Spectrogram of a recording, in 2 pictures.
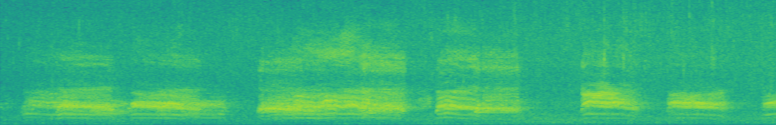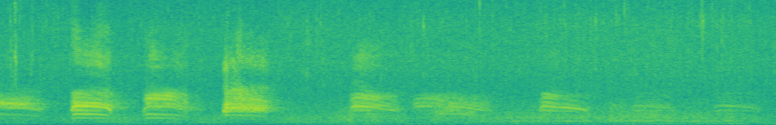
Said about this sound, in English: Five carrion crows head to roost at dusk in Woodchester Park in Gloucestershire, England.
